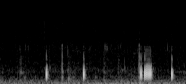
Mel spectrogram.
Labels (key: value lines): label: biophony, knock croak
recorder: SoundTrap 300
